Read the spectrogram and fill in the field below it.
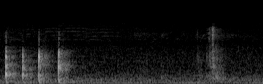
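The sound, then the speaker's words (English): Four quick, firm knocks on the wooden door of a small shack on the outskirts of a village, in a steady rhythm, followed after a pause by one fainter, duller thud. No one speaks. “Within the hour, she was knocking at the door of a small shack on the outskirts of the village.”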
